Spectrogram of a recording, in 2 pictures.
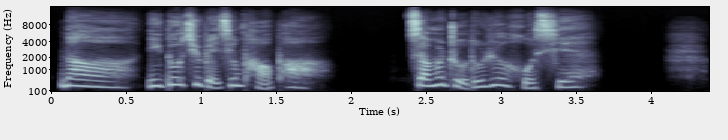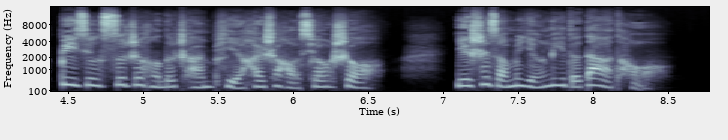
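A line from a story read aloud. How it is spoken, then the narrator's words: Sighing. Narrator (Chinese): 我叹了口气道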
